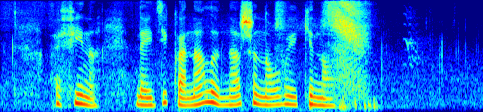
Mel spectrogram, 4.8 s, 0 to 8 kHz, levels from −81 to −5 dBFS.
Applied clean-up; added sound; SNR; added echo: none; Fireworks; 11 dB; none.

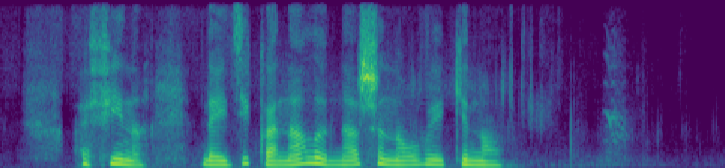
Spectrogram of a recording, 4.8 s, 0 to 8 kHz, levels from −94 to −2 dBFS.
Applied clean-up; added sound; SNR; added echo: neural separator model SepFormer DNS4.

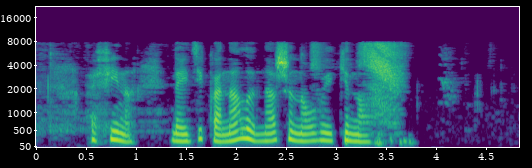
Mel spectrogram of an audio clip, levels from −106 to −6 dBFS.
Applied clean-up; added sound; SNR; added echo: classical method Wiener filter.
